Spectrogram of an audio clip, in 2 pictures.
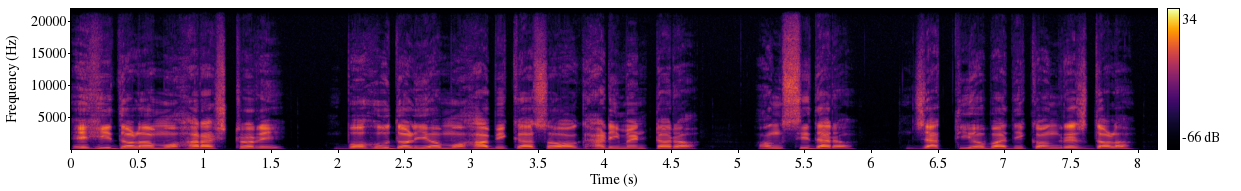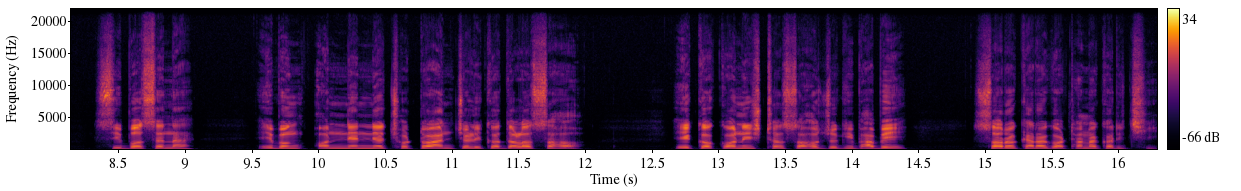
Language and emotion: Odia, neutral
